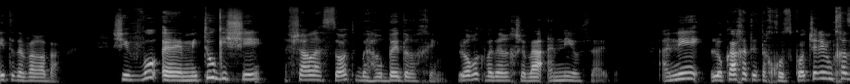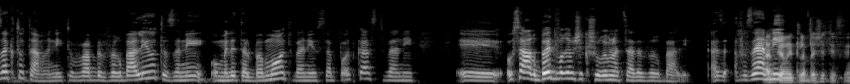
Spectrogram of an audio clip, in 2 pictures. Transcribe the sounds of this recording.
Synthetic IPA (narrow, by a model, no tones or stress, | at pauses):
tadavaʁaba̰ | ʃivuʔemituɡiʃi | efʃaʁlaːso̞tbeɦaʁbe̞dʁaχḭmlo̞ʁakbedeʁeχʃe̞baʔanio̞sa̰edz̥e | ʔa̰nilo̞kaχate̞taχozko̞tʃe̞limeχazeke̥to̞tamanito̞vabeve̞ʁbalijutazanio̞̰me̞detalbamo̞tveaniosapo̞dkastveani | eo̞saːʁbe̞dvaʁimʃe̞kʃuʁimlat͡sadhave̞ʁba̰lḭ | ʔa̰zavalzeania̰mitlabeʃet̪jofḭ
